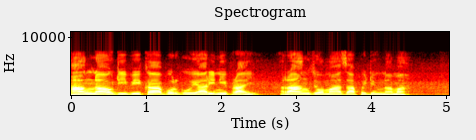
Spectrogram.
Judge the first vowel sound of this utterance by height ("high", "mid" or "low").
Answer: low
